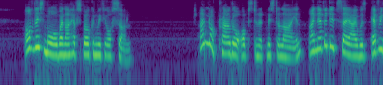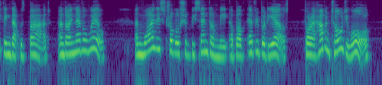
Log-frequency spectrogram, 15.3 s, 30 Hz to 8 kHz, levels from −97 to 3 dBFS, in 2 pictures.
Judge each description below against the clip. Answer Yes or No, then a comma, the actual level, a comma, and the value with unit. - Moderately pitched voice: No, high, 230 Hz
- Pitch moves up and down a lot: No, average, 4.7 semitones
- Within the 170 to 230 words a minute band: Yes, average, 190 wpm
